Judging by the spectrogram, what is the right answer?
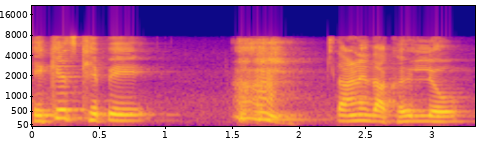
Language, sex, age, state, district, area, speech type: Goan Konkani, male, 60+, Goa, Tiswadi, rural, spontaneous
